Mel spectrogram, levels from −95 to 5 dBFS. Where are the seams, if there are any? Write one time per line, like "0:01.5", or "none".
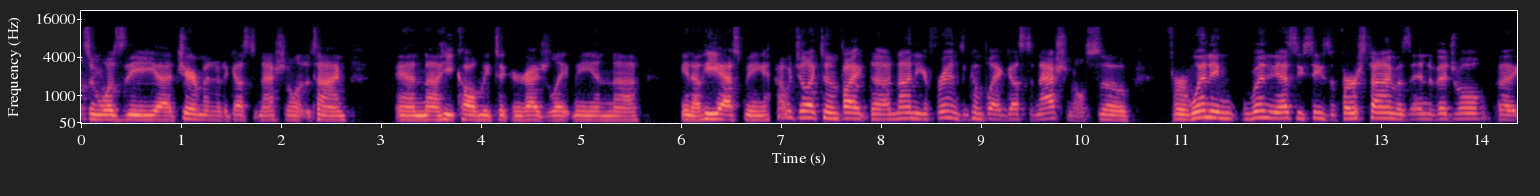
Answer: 0:06.9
